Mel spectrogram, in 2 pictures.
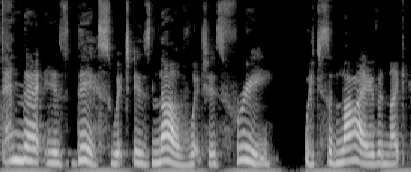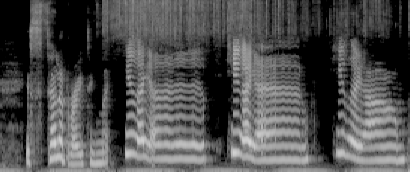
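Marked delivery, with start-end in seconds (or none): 7.1-10.9 high-pitched cartoonish voice, stretching out each "am". Describing love celebrating itself, saying it in a cartoon voice. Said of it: "With a cartoon voice".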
